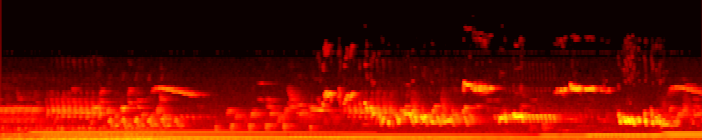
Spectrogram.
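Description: A large, bright red robin sitting in the middle of a road chirps in quick, scattered bursts over a steady tonal hum, after a car's low engine rumble cuts out in the first couple of seconds as the driver stops and turns off the motor.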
